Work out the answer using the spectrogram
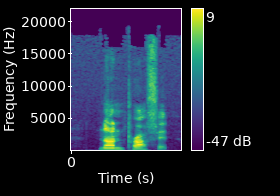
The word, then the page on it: nonprofit: American English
